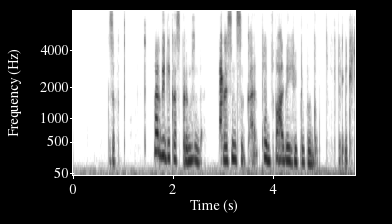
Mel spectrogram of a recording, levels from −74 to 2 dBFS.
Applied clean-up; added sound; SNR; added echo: neural diffusion model UNIVERSE++.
